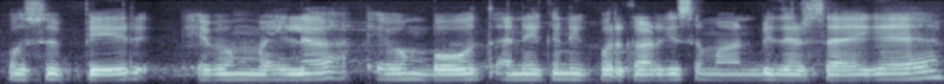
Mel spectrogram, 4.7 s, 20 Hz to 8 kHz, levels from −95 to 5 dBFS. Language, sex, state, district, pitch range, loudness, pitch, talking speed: Hindi, male, Bihar, West Champaran, 135-145 Hz, -15 LUFS, 140 Hz, 190 wpm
